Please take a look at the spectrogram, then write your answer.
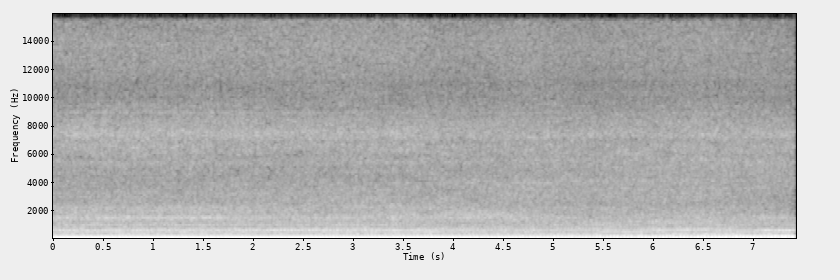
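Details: Cub Cadet mower: the small engine runs steady and even with a smooth low hum, no misses or knocks, and sounds healthy.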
